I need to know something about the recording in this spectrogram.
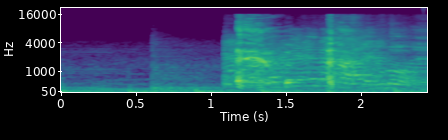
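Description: A man coughing hard, in sudden bursts starting about a second in, his throat burning from an extremely hot chili lollipop. Faint background music runs underneath.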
